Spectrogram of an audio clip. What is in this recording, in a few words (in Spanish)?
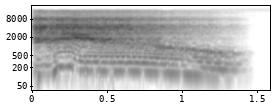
Grito de Hakamo-o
